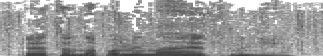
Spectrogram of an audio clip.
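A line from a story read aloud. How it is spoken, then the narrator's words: Sudden, with deep sigh. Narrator (Russian): Неожиданно он глубоко вздохнул и сказал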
